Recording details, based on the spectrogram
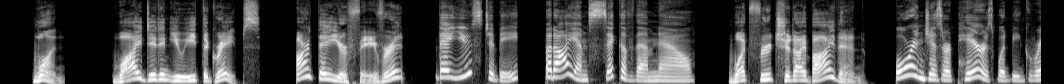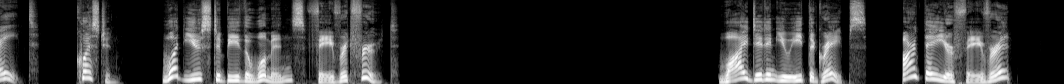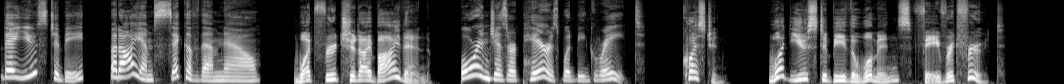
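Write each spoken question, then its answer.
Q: What used to be the woman's favorite fruit?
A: Grapes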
